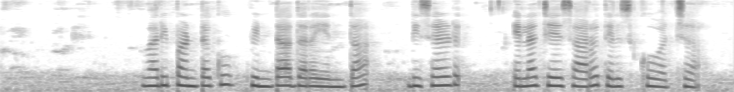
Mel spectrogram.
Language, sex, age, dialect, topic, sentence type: Telugu, female, 25-30, Telangana, agriculture, question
